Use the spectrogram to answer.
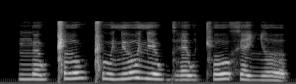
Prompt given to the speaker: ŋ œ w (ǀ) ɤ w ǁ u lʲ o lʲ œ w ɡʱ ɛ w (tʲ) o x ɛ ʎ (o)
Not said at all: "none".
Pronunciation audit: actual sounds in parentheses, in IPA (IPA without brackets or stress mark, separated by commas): ǁ, cʰ, ɤ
